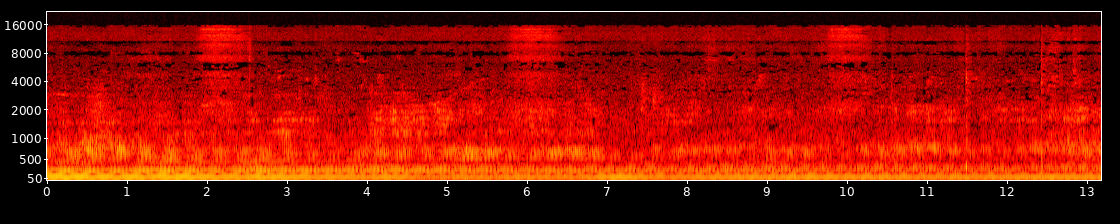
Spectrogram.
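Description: A steady low mechanical hum throughout, with a few faint clicks near the end.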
